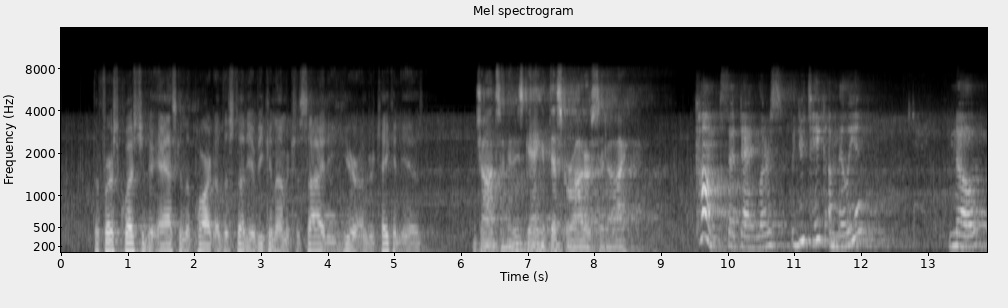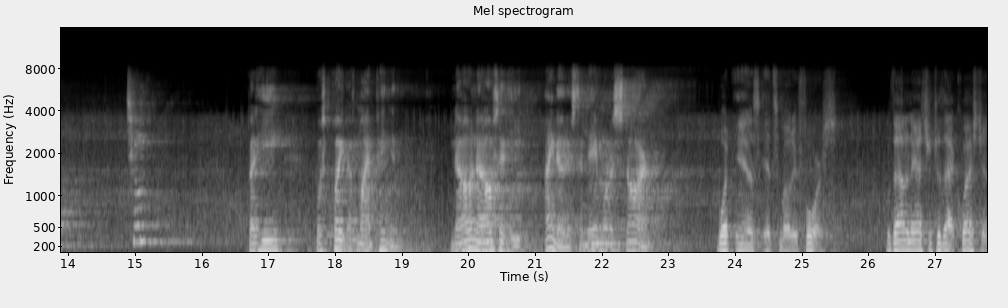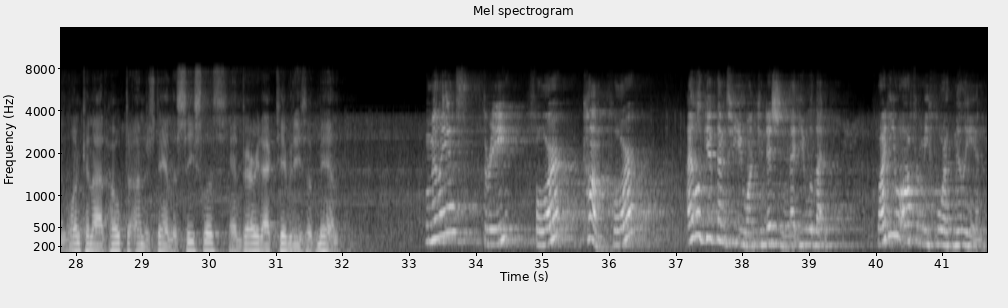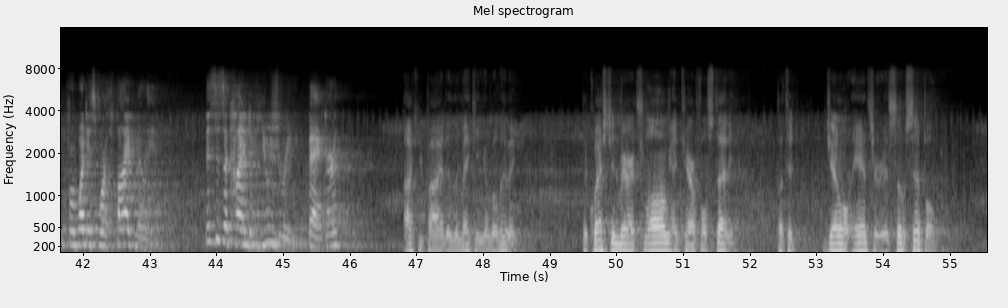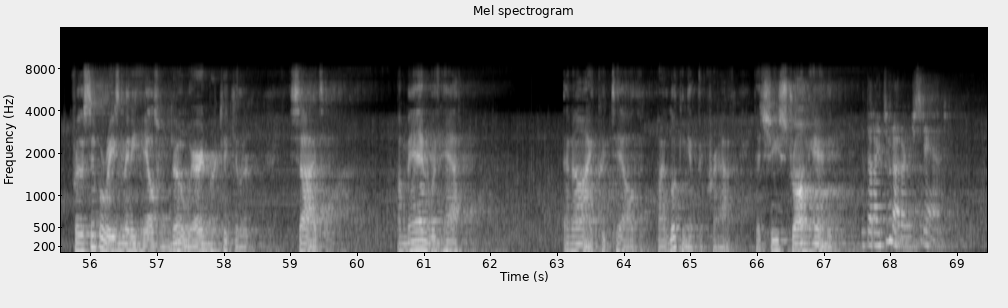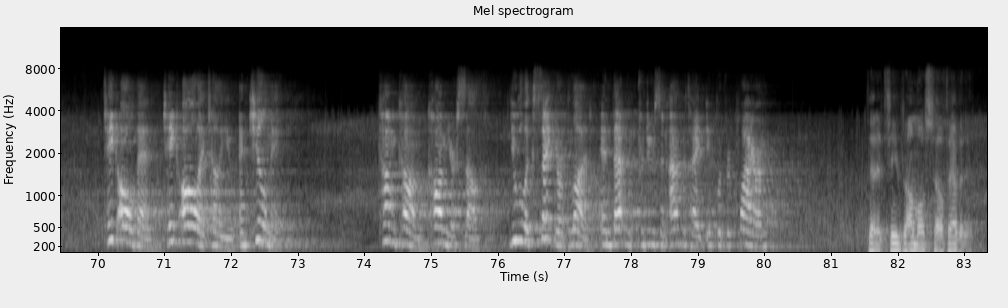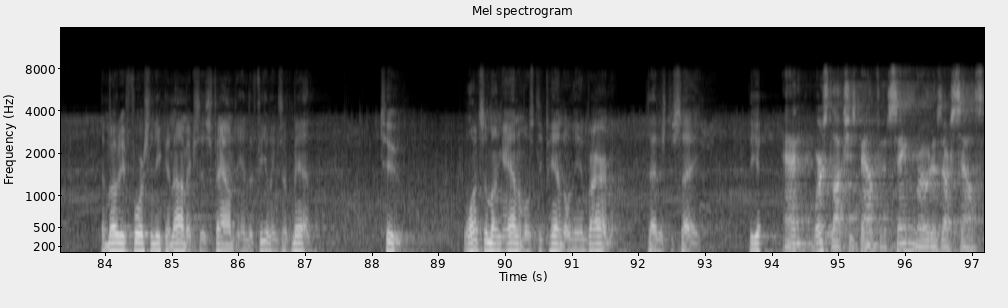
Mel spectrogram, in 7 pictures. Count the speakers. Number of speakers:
three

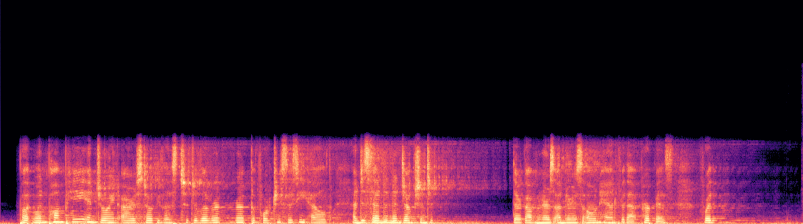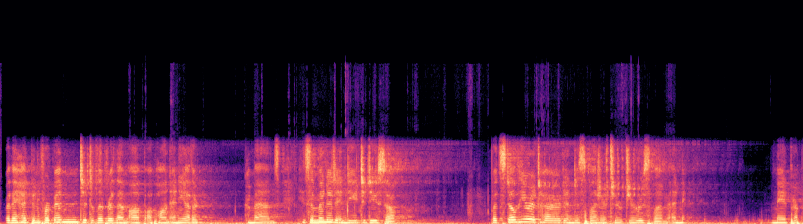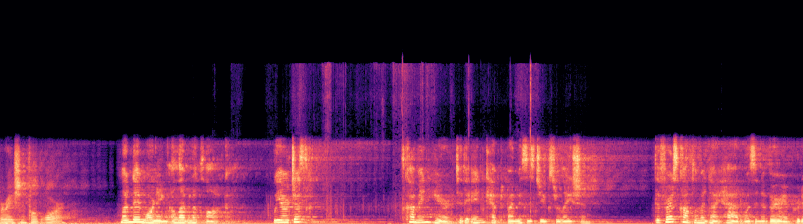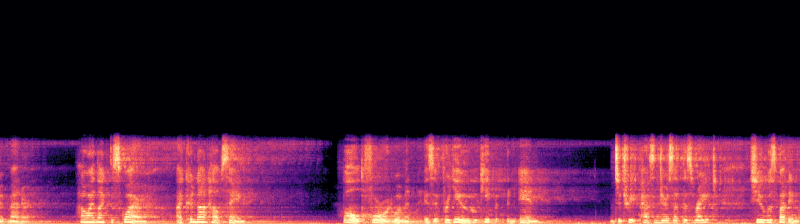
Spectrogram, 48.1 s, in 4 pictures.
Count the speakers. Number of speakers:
one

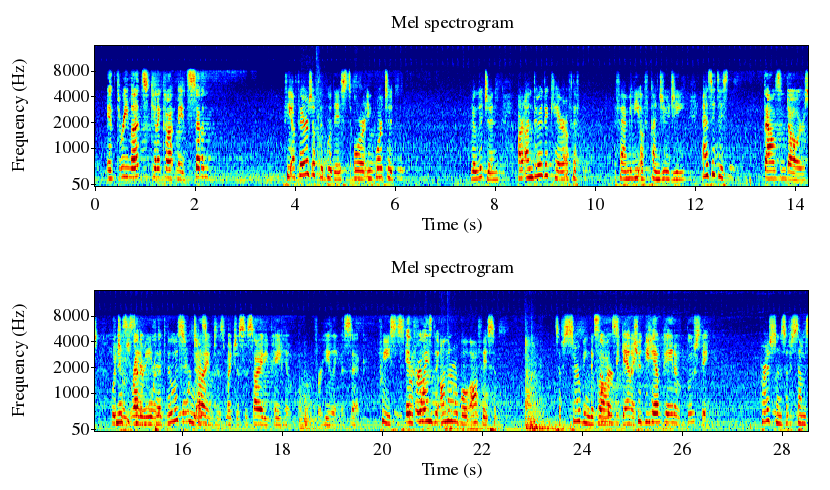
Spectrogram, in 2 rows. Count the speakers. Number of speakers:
two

